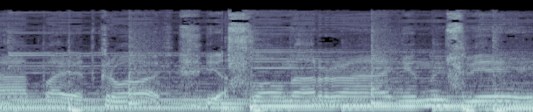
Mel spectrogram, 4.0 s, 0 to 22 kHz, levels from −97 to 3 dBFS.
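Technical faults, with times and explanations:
Throughout, imaging from sample-and-hold upsampling: there's a bright, metallic fizz riding on everything, rising and falling with the sound's level. It points to audio at about 22 kHz being raised to 44.1 kHz by simply repeating each sample with no smoothing filter, so a mirrored copy of the spectrum lands between roughly 11 kHz and 22.05 kHz, sitting about 18 dB below the wanted sound, and that lowest copy slides opposite to any pitch movement.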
